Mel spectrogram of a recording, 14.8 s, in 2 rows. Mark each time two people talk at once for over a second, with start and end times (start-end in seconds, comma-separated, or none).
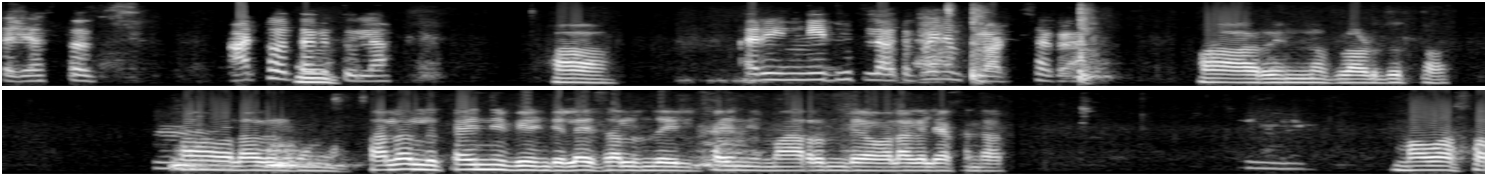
none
